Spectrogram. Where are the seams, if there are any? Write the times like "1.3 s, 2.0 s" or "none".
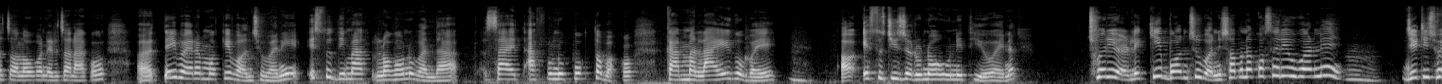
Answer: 10.4 s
